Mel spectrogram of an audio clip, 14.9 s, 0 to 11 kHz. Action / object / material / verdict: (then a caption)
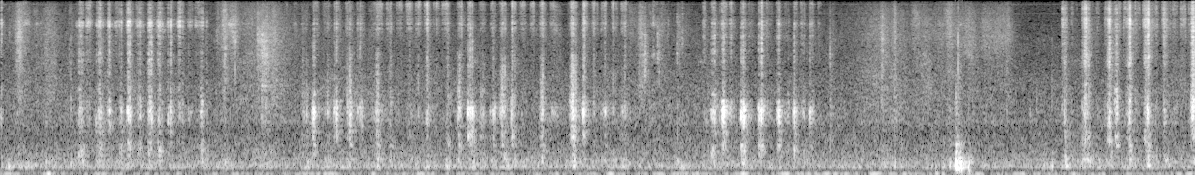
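scrape / black-coated scratch-art card and wooden stylus / coated card / none. A wooden stylus scratches lines into a flat, black-coated scratch-art page, making soft, dry rubbing and rasping strokes in quick, uneven bursts. The scraping stays quiet and gritty throughout, with a sharper, louder stroke near the 12-second mark.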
